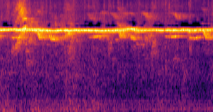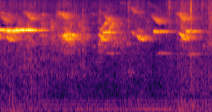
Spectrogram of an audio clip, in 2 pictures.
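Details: Russian yellow and Timbrado canaries in song: a bright, even high-pitched roll for three seconds, followed by separate rising and falling chirped phrases with short gaps.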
